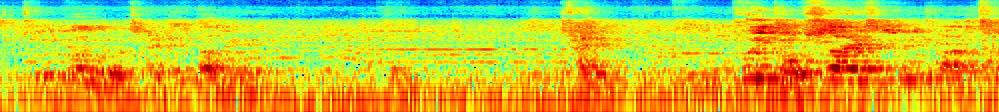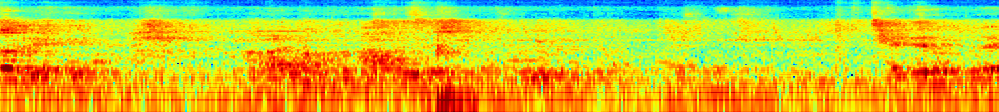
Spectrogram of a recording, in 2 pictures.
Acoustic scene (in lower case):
restaurant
